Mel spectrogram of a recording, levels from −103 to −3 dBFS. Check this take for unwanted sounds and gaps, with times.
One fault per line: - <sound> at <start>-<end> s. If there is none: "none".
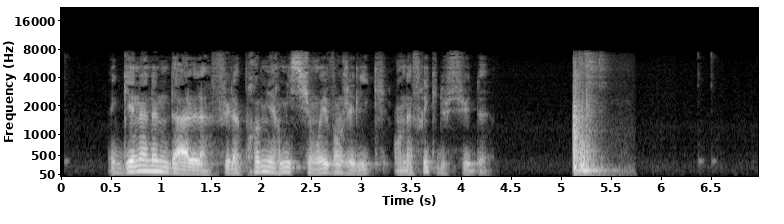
- thud at 5.1-5.8 s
